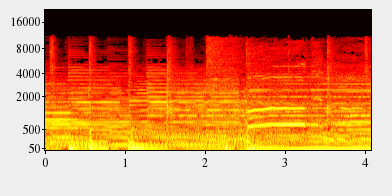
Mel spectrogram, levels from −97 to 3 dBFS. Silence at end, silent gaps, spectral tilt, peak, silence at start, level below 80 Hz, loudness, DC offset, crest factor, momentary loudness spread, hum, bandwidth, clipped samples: 0 s; none; -6 dB/octave; -4 dBFS; 0 s; -22 dBFS; -19 LUFS; under 0.1%; 14 dB; 5 LU; none; 11.5 kHz; under 0.1%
